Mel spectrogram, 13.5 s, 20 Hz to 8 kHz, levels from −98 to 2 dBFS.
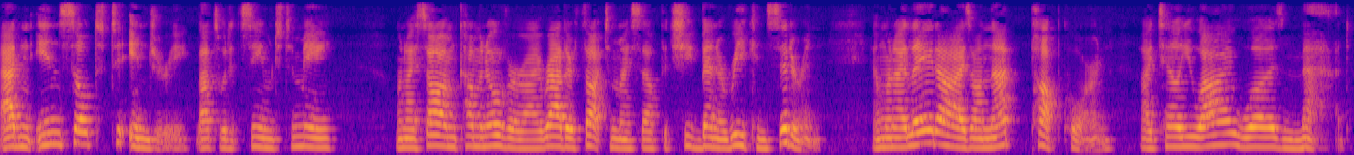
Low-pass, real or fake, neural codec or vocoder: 7.2 kHz; real; none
